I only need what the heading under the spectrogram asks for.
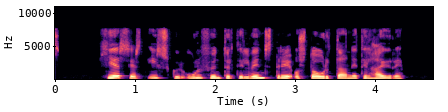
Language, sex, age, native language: Icelandic, female, 40-49, Icelandic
